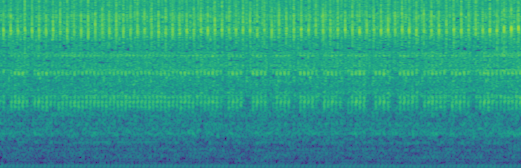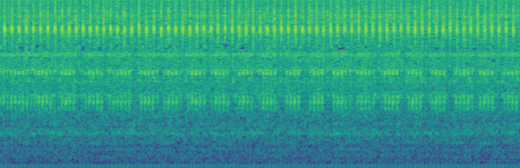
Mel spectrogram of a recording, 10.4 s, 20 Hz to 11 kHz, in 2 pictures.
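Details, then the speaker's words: 2011 Audi TT Quattro 2.0T TFSI running after engine damage repair, coolant about 96 degrees, slight hiccup; fast sharp ticking over rough idle changes with rpm then randomly stops, cause unknown, owner thinks it was something electronic. "Okay, that changes with RPM. And then it just randomly stopped. Yeah, that was something electronic."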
